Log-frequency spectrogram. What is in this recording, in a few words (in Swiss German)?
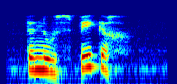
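"nussbicker", Alsatian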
